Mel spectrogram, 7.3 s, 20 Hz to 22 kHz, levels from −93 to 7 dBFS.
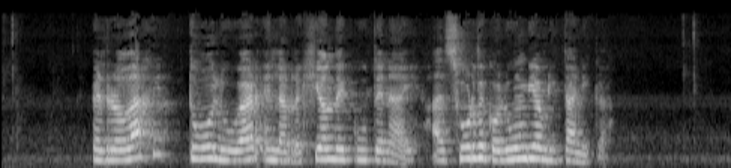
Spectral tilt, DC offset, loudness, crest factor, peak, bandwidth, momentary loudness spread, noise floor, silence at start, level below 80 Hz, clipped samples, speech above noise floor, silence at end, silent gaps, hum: -4 dB/octave; under 0.1%; -17 LUFS; 18 dB; -2 dBFS; 15 kHz; 10 LU; -59 dBFS; 0.95 s; -64 dBFS; under 0.1%; 41 dB; 1.25 s; none; none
